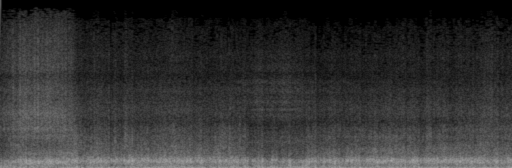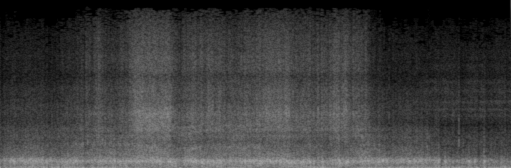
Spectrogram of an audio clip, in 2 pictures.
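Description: Wind rushing over an action camera's microphone during fast speed-wing flight: a loud, steady rumble with a brighter hiss swelling at the start and again from about six to nine seconds in.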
